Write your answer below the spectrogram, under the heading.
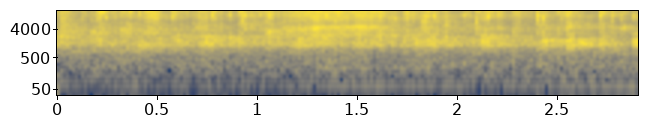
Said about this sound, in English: So God has been very kind to us. I think that's a great moment, and I think we should clap.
